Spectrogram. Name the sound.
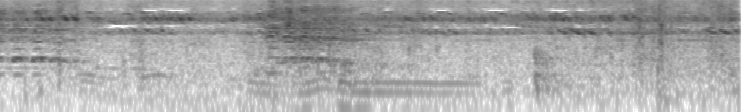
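goats bleating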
